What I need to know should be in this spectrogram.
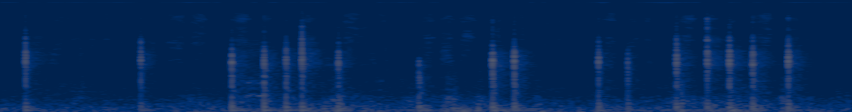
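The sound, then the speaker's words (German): Writing on a board during a quantum physics lecture: many short, faint scratchy strokes in an irregular rhythm, some clustered in quick runs, with brief pauses between words. “Also ich schreibe auf, keine unendliche Amplitude.”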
